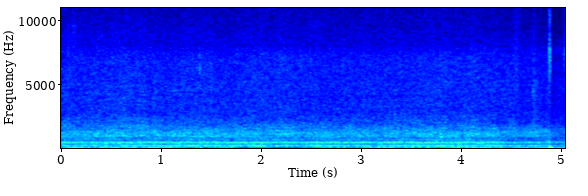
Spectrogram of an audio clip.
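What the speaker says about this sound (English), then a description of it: "When you have these kind of bees over here?" A steady, humming buzz of honey bees swarms nearby, constant and layered, with one brief sharp knock near the end.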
